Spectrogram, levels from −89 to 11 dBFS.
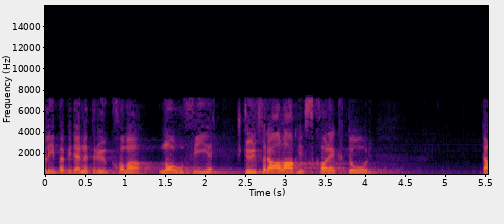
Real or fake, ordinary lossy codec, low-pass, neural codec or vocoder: real; none; 7.2 kHz; none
